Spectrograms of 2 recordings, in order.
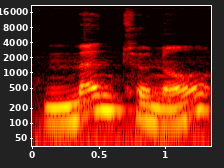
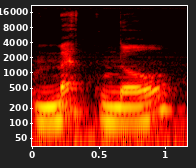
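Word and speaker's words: maintenant: start meant to know this word has three pronunciations we can say meant to know or met no or mano as you like to say okay for me i prefer met no je parle francais now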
